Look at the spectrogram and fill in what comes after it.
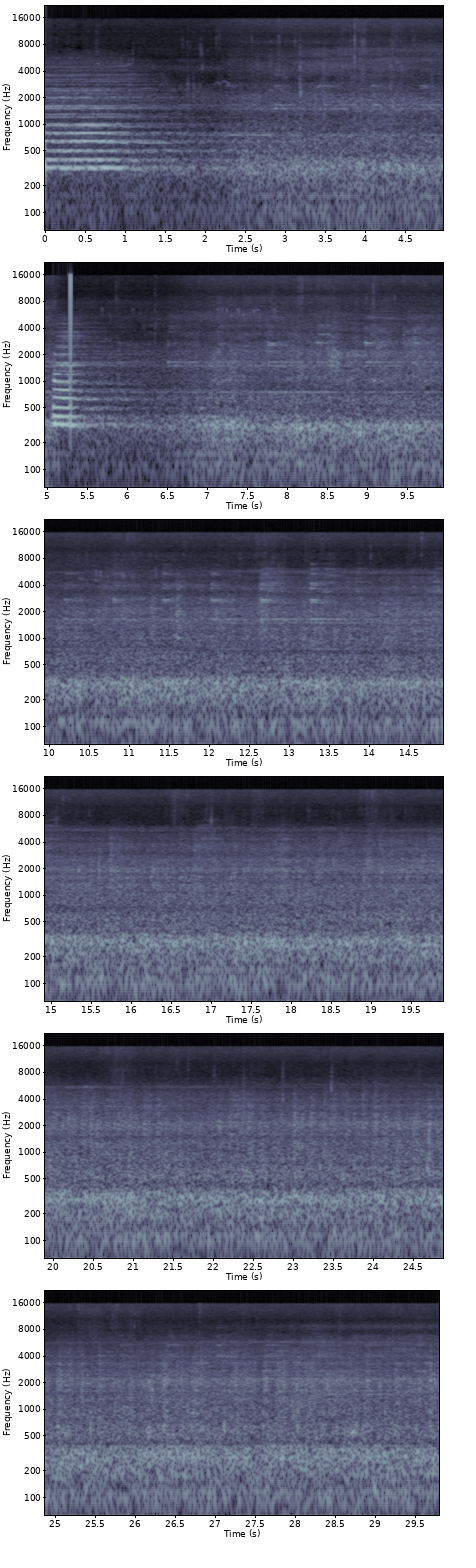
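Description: Train horn sounding a blast of about a second, then a short second blast about five seconds in, followed by a steady rumble of the train running along the far shore.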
